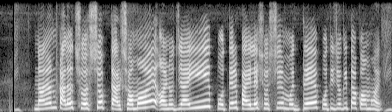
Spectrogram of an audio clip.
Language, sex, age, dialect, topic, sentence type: Bengali, female, <18, Rajbangshi, agriculture, statement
